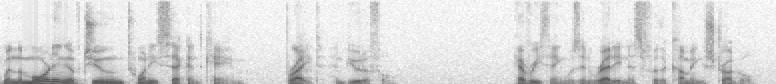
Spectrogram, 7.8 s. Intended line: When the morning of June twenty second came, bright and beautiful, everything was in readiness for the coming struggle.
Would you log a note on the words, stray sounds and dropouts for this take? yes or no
no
